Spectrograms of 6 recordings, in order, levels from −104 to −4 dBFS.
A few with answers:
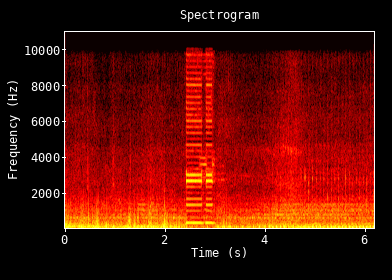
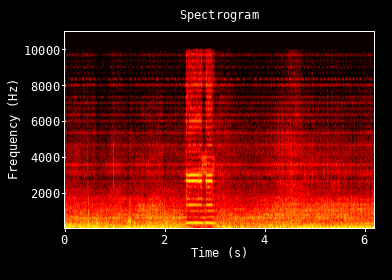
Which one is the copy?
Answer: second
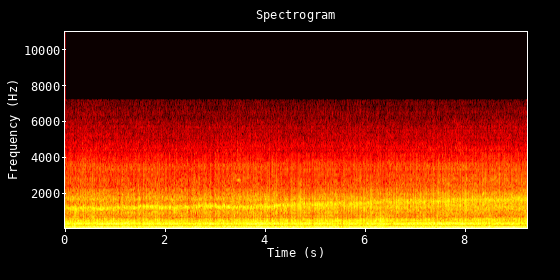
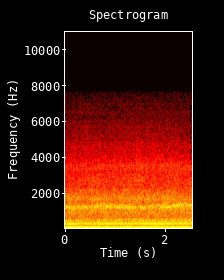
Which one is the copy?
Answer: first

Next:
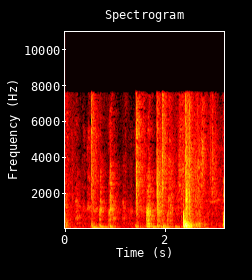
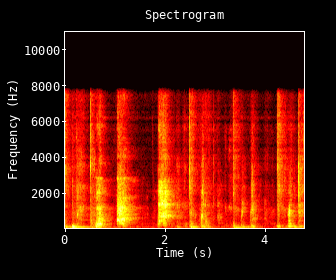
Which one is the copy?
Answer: second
